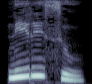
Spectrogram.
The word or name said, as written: ನೀರಸ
